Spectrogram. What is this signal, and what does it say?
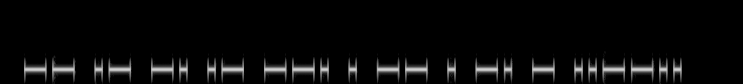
Morse code, heard as a keyed tone, about 17 wpm, 700 Hz. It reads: MANAGEMENT?
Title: Sentences from Top 1000 Words - Review Part 4 - 17wpm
